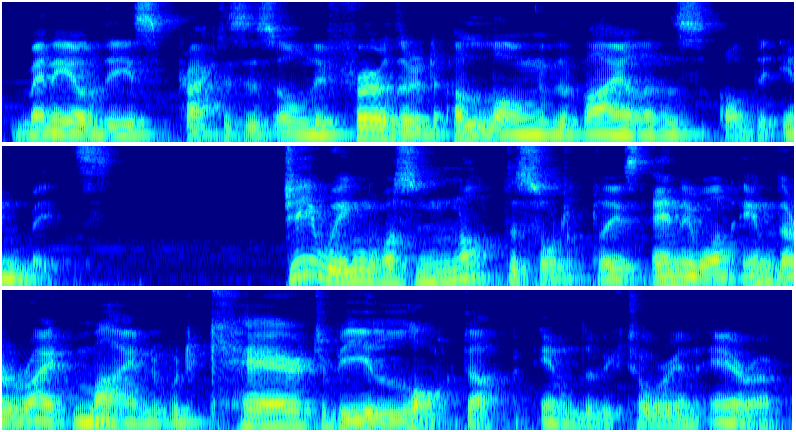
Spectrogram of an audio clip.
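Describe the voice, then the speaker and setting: A man streaming a video game, talking casually and excitably, with a gravelly, hoarse voice from shouting. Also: lowish voice, measured pace. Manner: chatty, excitable, reading lore aloud. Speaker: gaming streamer. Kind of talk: casual gameplay commentary. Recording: echoey room with faint noise.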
